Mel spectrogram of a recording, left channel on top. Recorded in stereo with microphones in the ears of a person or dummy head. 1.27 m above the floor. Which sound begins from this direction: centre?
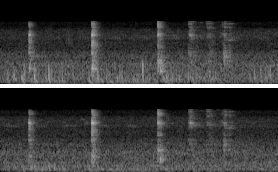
Breaking glass, at 0.3 s.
